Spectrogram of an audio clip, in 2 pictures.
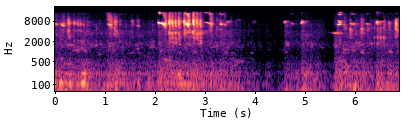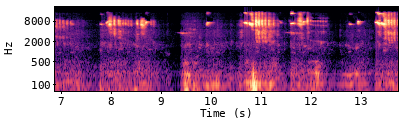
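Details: Morning fall migration, 2024, at a feeder in Oxford, Mississippi: ruby-throated hummingbirds make clustered bursts of shrill, squeaky chatter every few seconds. The bursts are separated by quieter gaps with a soft low hum.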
